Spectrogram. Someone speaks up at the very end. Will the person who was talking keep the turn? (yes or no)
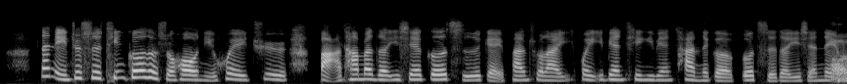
no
